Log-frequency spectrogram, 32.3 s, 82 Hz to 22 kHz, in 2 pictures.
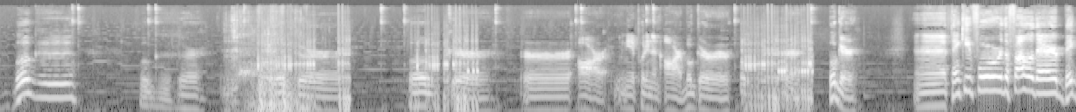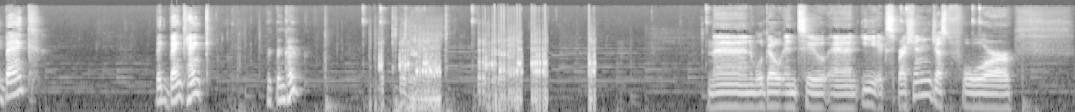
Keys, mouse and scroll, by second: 1.1 click, 2.2 click, 3.7-5.8 drag, 6.1-7.5 drag, 8.6 click, 9.7 click, 11.0-12.2 drag, 21.6 click, 22.0 space, 22.6 space, 23.2-26.7 drag, 29.6 click, 30.7 click.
